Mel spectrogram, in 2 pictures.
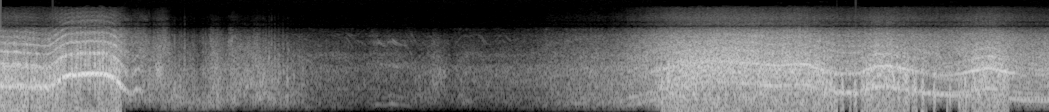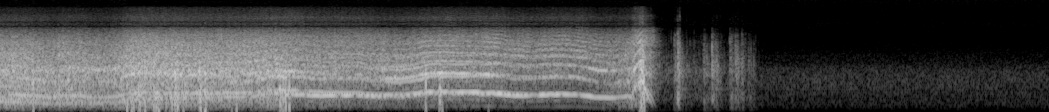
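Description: FPV racing quadcopter's brushless motors whining through its onboard camera, the pitch wavering up and down with the throttle over a rough buffeting of wind and prop wash. The sound falls away about a second in, comes back hard about three seconds in, and ends in a sharp knock as the quad hits the ground, after which it cuts to silence.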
